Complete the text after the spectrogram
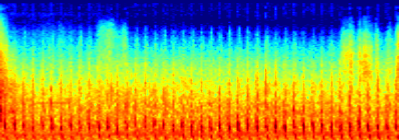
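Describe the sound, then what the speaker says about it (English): A helicopter in the video game Project Zomboid flies overhead, its rotor thudding in a fast, steady pulsing beat at moderate loudness, alone without talk. "So the chopper's overhead today, and because this is vanilla Project Zomboid, it's only going to arrive once ever."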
